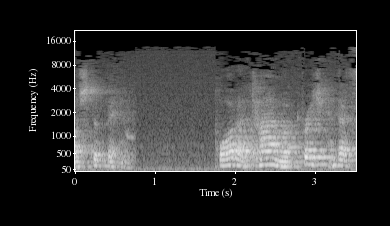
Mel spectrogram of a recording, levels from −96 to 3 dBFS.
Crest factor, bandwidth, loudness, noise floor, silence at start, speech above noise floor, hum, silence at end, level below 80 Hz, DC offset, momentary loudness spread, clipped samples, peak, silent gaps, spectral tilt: 14 dB; 13.5 kHz; -13 LUFS; -37 dBFS; 0 s; 24 dB; none; 0 s; -40 dBFS; under 0.1%; 9 LU; under 0.1%; 0 dBFS; none; -6.5 dB/octave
